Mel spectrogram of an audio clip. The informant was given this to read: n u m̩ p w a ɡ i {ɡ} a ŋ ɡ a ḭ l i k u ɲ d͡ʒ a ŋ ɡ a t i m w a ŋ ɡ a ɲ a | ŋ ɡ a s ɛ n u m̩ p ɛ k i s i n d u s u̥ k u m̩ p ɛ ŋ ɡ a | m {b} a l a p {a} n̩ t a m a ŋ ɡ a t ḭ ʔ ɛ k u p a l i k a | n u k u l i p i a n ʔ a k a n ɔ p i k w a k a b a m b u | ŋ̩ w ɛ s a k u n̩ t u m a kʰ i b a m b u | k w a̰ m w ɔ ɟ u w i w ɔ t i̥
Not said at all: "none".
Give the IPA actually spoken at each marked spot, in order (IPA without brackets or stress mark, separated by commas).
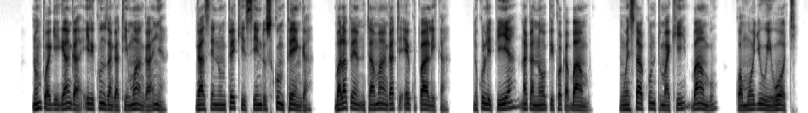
ɡ, b, ɛ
